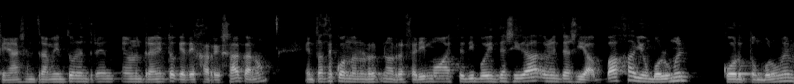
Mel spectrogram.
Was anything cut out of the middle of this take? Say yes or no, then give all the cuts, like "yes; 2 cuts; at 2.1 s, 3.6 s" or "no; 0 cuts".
no; 0 cuts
